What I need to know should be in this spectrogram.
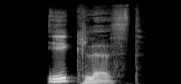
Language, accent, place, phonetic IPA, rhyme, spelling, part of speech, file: German, Germany, Berlin, [ˈeːkləst], -eːkləst, eklest, verb, De-eklest.ogg
- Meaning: second-person singular subjunctive I of ekeln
